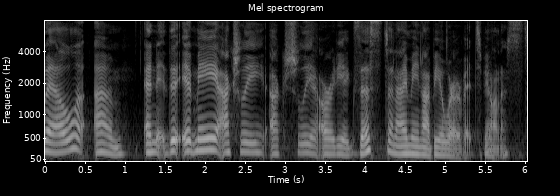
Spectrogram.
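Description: A woman with an American accent speaks at a fairly quick pace with hardly any pauses, a medium pitch and ordinary pitch variation on a very clean recording with a silent background. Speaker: school nutrition services director. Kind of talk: interview. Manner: hesitant, many fillers.

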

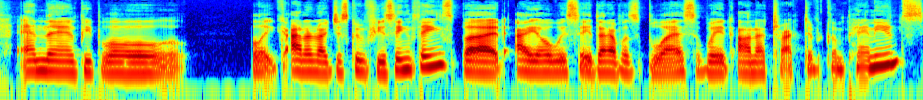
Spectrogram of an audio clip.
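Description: A woman with a Mexican accent speaks at a moderate pace on a very clean recording with a silent background. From Mexico. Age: 30s. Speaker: podcast guest. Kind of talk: casual chat.

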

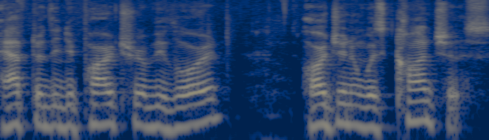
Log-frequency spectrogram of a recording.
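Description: A somewhat breathy man talks at a moderate pace and medium pitch, keeping his intonation fairly even. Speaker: Hare Krishna monk leading scripture readings. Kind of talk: scripture reading. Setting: live online reading, streamed to an audience.

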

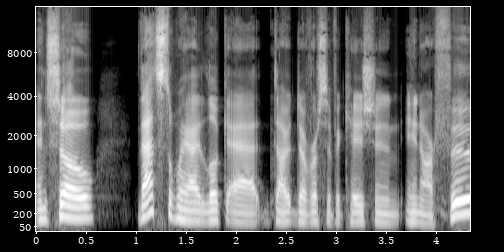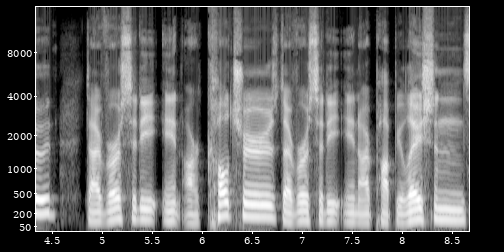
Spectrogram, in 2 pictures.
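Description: A man with an American accent, medium in pitch, animated in tone, with lively intonation, at a moderate pace, in a dry, close sound with no echo. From United States (raised), Colombian-born. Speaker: nutritionist podcast host. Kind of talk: casual solo podcast monologue.

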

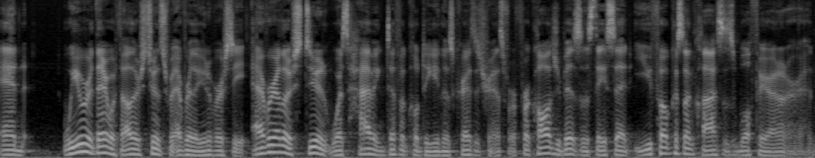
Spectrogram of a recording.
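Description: This man talks at a very fast pace in a very deep, low pitch, with hardly any pauses. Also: lively intonation. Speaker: podcast co-host and graduate student. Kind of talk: interview.

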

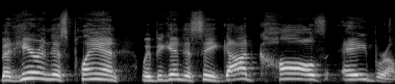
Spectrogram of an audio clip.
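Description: A man talks at an extremely high pitch. The recording is very clean, with a silent background. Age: 50s. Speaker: preacher. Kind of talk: sermon. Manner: animated.

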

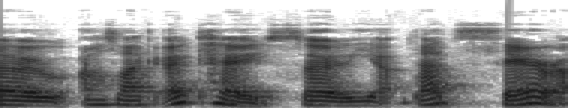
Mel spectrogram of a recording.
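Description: This is a woman speaking in an Australian accent. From Australia, Sydney. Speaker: mother and charity worker. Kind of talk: testimony.

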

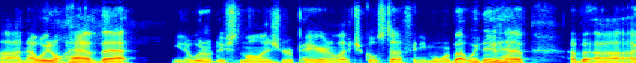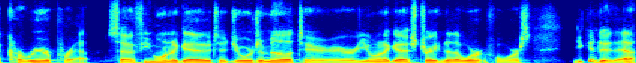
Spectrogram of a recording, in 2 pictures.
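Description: A man talks at a very fast pace. He speaks with a Southern US accent. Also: medium pitch for a man, fairly even intonation. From Tennessee (Chattanooga). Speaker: private school president. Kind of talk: interview.

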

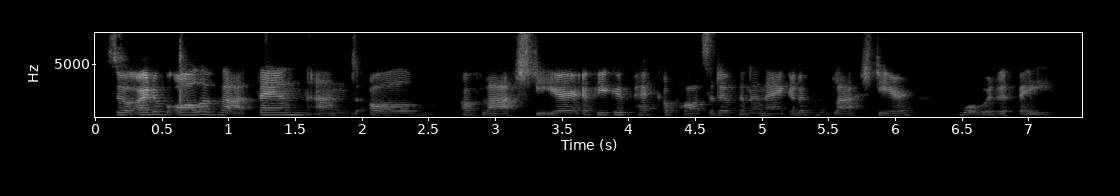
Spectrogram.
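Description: A woman with a Northern Irish accent talks at a moderate pace and medium pitch. Her intonation is monotone and flat, with big swings in loudness. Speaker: podcast host, youth organisation representative. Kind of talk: casual interview.

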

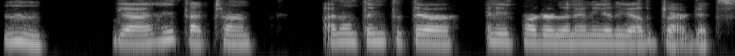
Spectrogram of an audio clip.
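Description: A woman's somewhat breathy voice at medium pitch, monotone and flat, moderate in pace with long, frequent pauses, very even loudness, and a dry, close sound with no echo. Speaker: certified skeet shooting instructor and podcast co-host. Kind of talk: casual instructional podcast chat.

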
